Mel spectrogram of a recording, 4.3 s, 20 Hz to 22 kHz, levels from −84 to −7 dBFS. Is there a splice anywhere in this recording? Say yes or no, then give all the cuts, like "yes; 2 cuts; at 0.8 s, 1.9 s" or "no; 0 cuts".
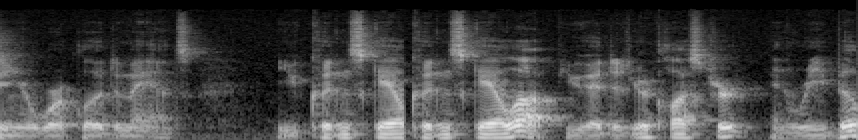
yes; 2 cuts; at 2.0 s, 3.2 s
